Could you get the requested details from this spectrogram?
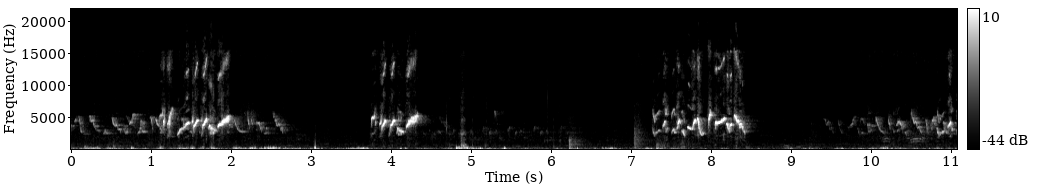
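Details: Vigorous yellow-bellied prinia song meant to stir idle prinias into singing and rouse rivals: three short bursts of high, scratchy chattering twitters separated by pauses, over a low rumbling background.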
